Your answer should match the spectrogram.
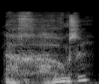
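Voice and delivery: high, rising, disbelieving question; incredulous. A narrator's reading. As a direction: echo it in disbelief. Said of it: "wiederholte Mister Button ungläubig". (ungläubig fragend)

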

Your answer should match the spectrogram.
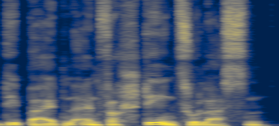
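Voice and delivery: plain reading voice

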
